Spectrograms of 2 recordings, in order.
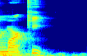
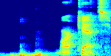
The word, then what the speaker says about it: Marquette: mine area that's near Marquis or market so Marquette Marquette that's what it is I haven't really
